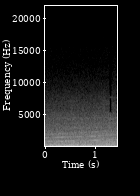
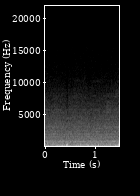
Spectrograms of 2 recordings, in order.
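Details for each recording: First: Ford F-150 running with AC on, throttle blipped after some refrigerant released (low side under 200): thin steady whine from the AC compressor over engine rumble; new compressor and expansion valve on hand. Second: Ford F-150 after some freon was released to bring the low side under 200: a brief rev over a steady rumble, a compressor whine still present, and the cooling fan running at normal speed, not stuck on high; the AC is still cold.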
